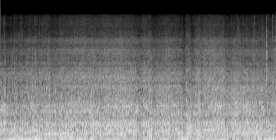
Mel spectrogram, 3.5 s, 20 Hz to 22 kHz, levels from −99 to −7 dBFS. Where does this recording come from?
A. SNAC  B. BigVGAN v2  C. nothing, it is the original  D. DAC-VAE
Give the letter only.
B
